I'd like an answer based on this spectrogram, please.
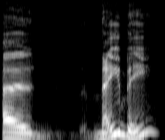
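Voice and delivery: hesitant, uncertain rising answer; pause, then answer vaguely with a lift. A narrator's reading. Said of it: "I said vaguely".

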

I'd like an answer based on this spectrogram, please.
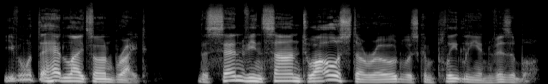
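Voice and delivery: plain reading voice

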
